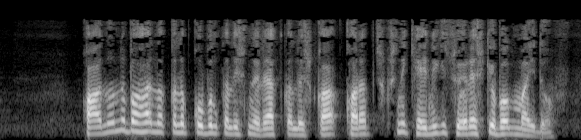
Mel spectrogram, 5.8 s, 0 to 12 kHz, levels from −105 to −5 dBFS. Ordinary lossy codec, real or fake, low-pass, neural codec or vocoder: MP3, 32 kbps; real; 7.2 kHz; none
